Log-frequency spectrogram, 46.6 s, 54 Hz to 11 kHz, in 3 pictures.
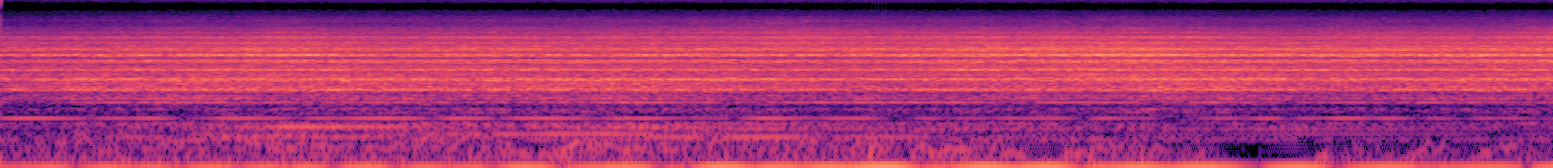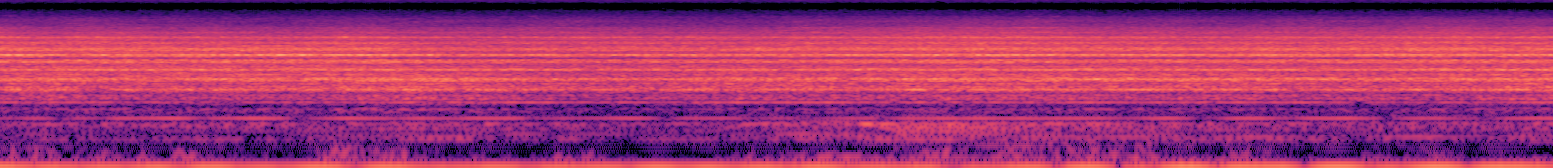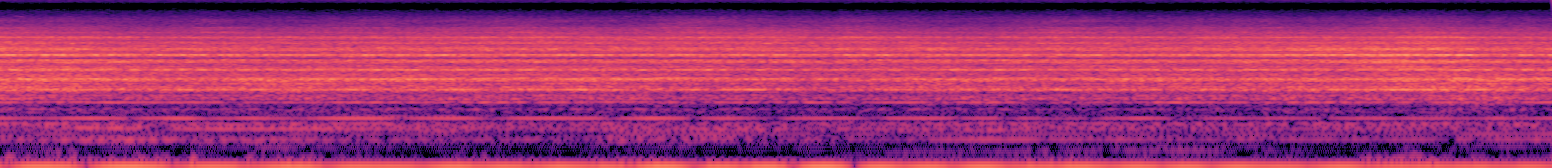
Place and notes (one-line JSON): {"title": "Gymea, NSW, Australia - Bridge across from Gymea Technology High School, the high school I went to for 5 years", "date": "2014-09-07 13:55:00", "description": "This is the bridge that I used to cross nearly every day to go to high school. I would have made a longer recording but it was a bit too windy for the microphones, I will return though!\nRecorded with two JRF contact microphones (c-series) into a Tascam DR-680.", "latitude": "-34.03", "longitude": "151.08", "altitude": "81", "timezone": "Australia/Sydney"}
